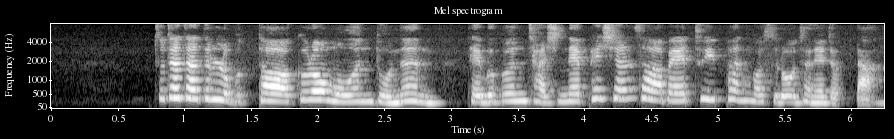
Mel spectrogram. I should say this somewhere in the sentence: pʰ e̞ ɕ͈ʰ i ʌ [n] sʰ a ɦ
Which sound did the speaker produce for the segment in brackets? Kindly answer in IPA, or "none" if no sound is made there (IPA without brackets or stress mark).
n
